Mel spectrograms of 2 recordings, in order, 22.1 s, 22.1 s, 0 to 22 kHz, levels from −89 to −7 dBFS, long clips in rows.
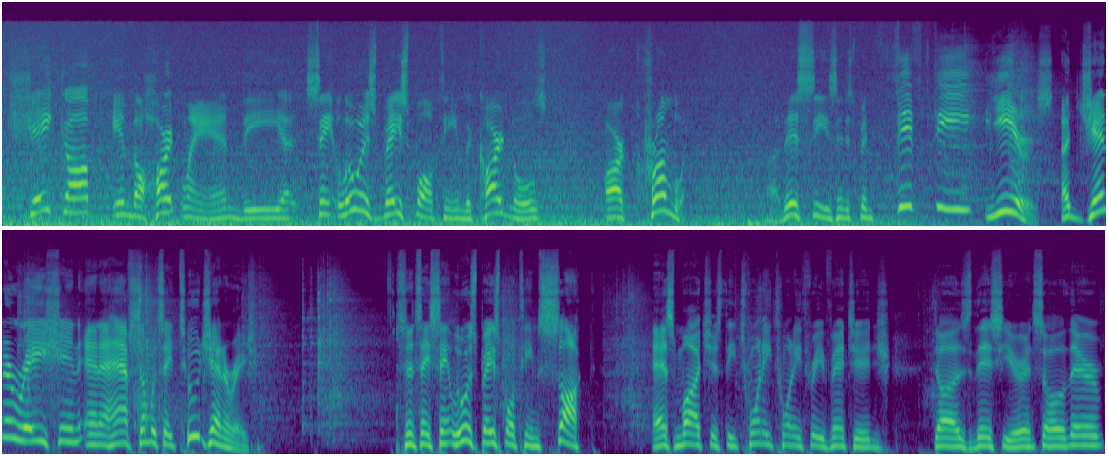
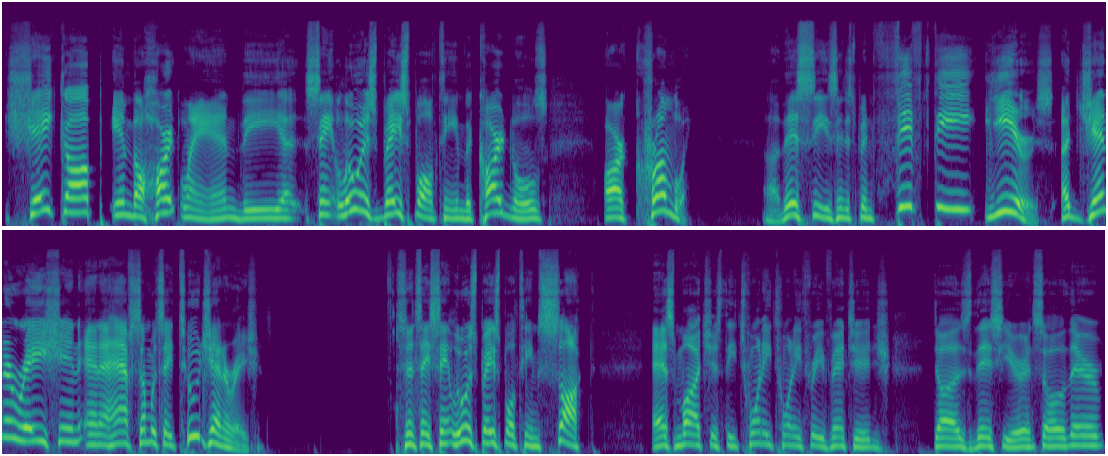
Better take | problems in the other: second | machinery noise; noticeable; throughout; 15 dB below the speech

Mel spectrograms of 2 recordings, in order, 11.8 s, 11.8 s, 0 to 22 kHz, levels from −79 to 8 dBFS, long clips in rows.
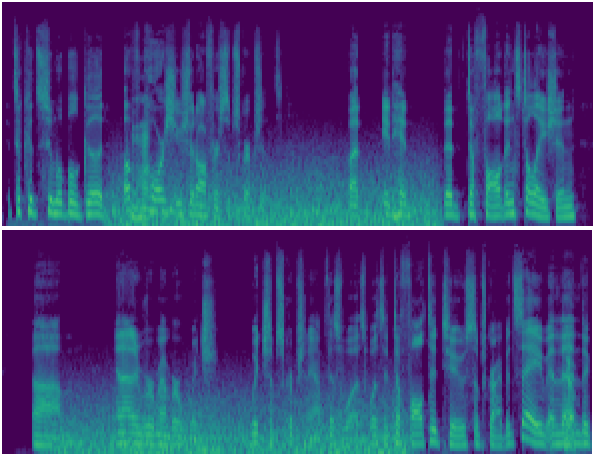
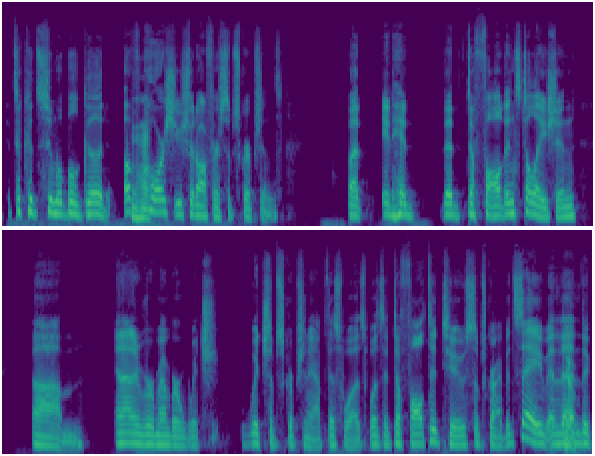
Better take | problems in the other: second | wind noise on the microphone; occasional gusts; from 1 to 4.5 s and from 6.5 to 10 s; 10 dB below the speech

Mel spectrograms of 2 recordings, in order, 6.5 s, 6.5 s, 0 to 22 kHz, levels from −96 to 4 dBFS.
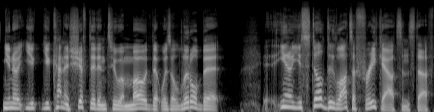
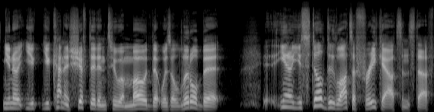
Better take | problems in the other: first | thin; very; fading below 400 Hz

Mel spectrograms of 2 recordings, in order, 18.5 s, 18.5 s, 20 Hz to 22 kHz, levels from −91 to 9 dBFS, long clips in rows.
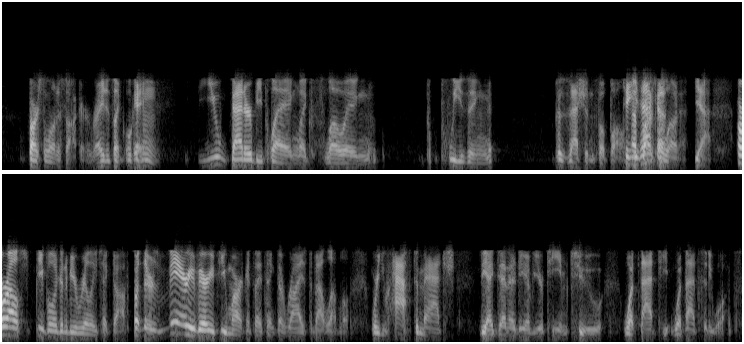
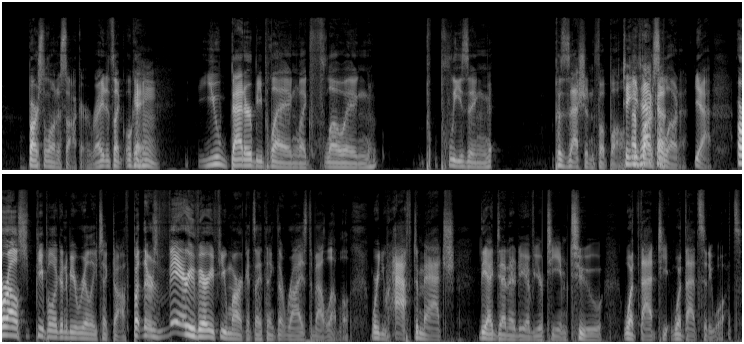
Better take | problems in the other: second | phone-call audio; poor line; nothing above 3.5 kHz

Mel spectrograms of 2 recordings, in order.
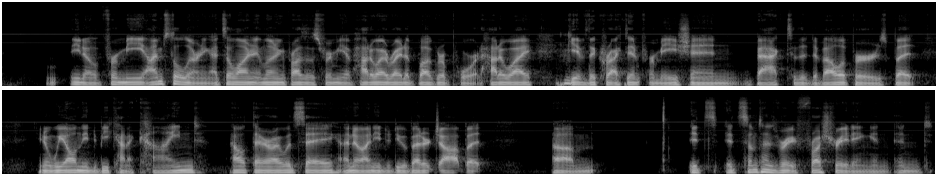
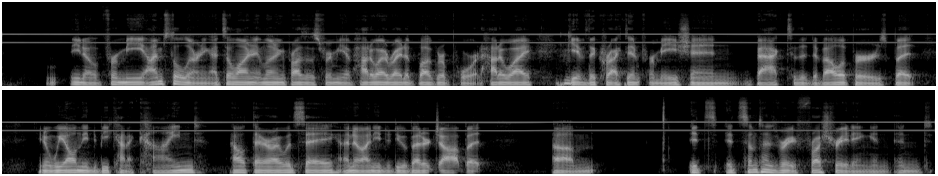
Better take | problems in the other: first | high-pitched whine; loud; throughout; 4.5 kHz, 6 dB below the speech; faint in the first

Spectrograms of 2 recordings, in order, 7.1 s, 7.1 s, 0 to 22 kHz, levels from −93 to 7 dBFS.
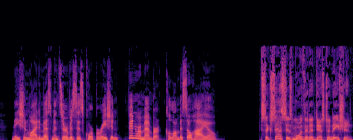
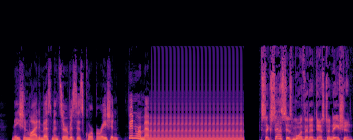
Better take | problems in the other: first | audio freezing; at 3 s for 2 s

